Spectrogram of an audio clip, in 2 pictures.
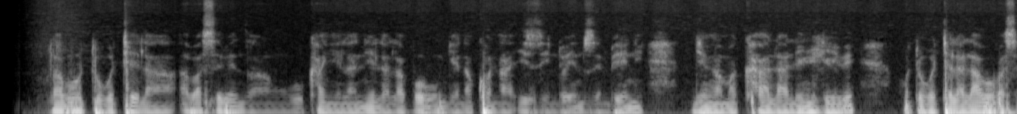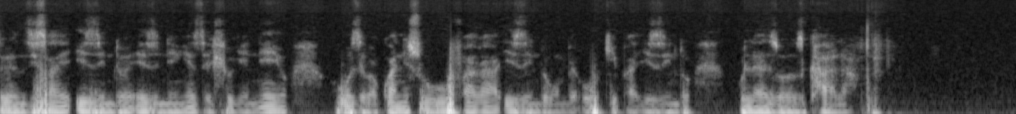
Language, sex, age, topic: North Ndebele, male, 50+, health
